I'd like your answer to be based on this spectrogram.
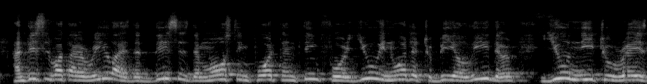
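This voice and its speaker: A man speaks at a high pitch. Noticeable background noise is present. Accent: Latvian. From Latvia. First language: Latvian. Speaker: network marketing leader. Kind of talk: event speech.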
